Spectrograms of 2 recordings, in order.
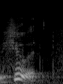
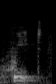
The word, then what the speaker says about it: Huit: He decapitated the H, and it became Huit, so that many people pronounce our name Huit or Wheat in French.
